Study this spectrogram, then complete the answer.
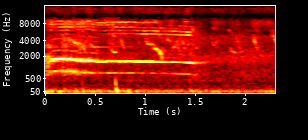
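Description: Four-week-old meat chickens being raised on grass cluck and call near the microphone, with a drawn-out tonal call and a few short clucks over a low background rumble.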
